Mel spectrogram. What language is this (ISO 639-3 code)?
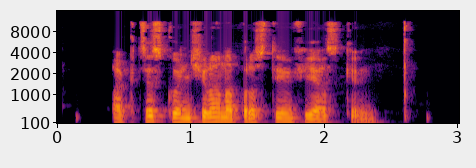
ces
